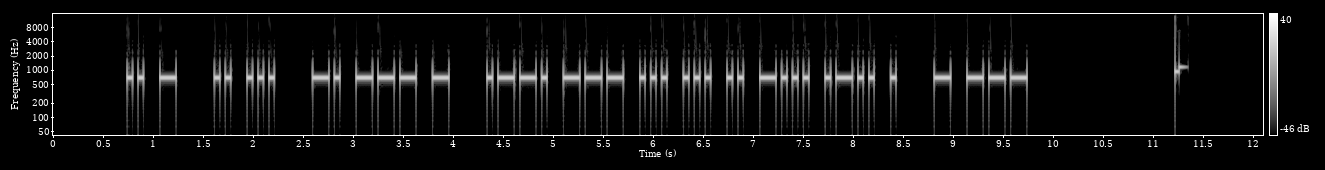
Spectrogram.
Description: Morse code, heard as a keyed tone, about 22 wpm, 700 Hz. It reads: IT IS NOT POSSIBLE TO
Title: Sets of 5 Words Encore2 22wpm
